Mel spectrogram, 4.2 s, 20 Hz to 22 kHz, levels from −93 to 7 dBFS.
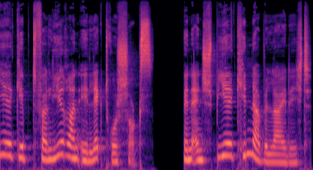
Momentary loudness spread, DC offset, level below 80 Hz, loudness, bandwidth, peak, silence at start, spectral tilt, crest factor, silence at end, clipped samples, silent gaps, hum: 5 LU; under 0.1%; -60 dBFS; -24 LUFS; over 20 kHz; -6 dBFS; 0 s; -3 dB/octave; 18 dB; 0.05 s; under 0.1%; 2.13-2.44 s; none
